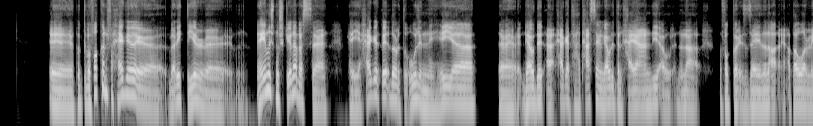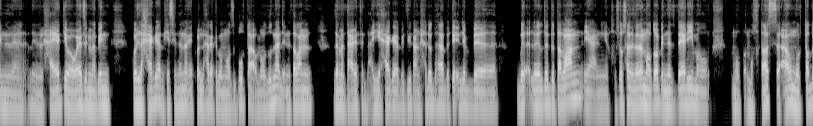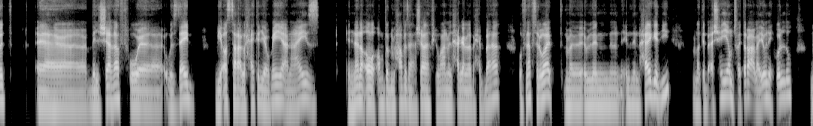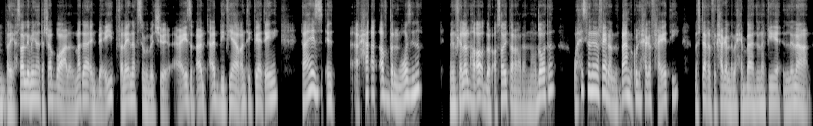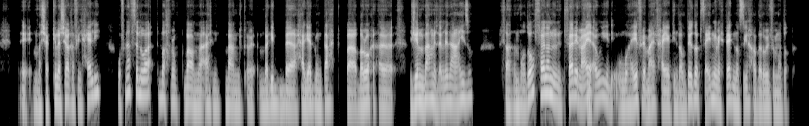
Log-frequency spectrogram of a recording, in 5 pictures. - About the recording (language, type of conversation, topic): Arabic, advice, إزاي أوازن بين شغفي وهواياتي وبين متطلبات حياتي اليومية؟
- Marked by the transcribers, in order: unintelligible speech; in English: "gym"; unintelligible speech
